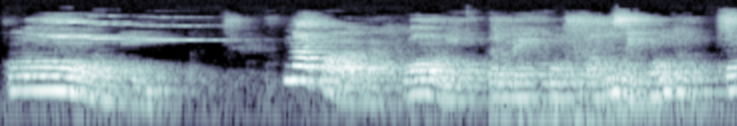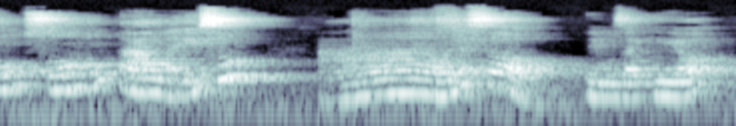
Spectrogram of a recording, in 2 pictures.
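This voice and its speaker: A Brazilian woman teaching young children, who speaks in a slow, sing-song way and stretches and repeats her words. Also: on the high side, sing-song, darkish tone. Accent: Brazilian Portuguese. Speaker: primary school teacher. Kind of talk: recorded lesson for young children. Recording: echoey room, far from mic, faint noise.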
